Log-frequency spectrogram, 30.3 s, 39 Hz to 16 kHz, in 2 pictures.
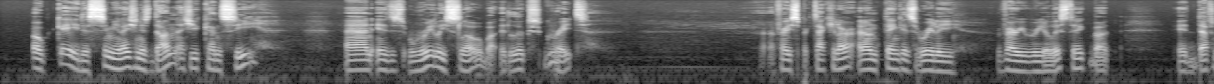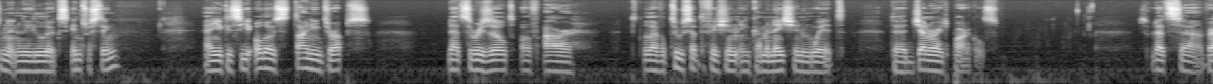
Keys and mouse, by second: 3.5-5.2 ctrl+middle drag, 6.0-7.6 middle drag, 8.4-10.1 middle drag, 10.6 middle click, 13.5-15.2 middle drag, 18.1-19.8 middle drag, 22.4 click, 28.7-30.3 middle drag.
